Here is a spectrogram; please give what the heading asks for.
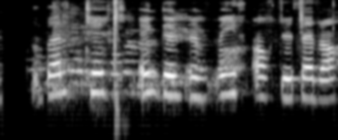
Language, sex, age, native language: Icelandic, female, 10, Icelandic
